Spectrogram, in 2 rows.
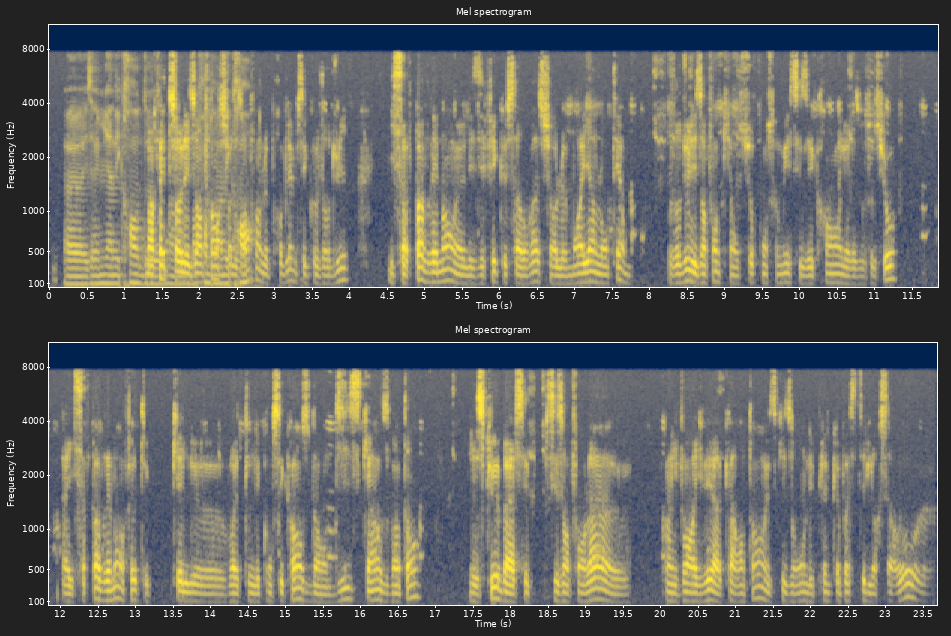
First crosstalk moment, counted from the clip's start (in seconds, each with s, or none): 1.3 s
